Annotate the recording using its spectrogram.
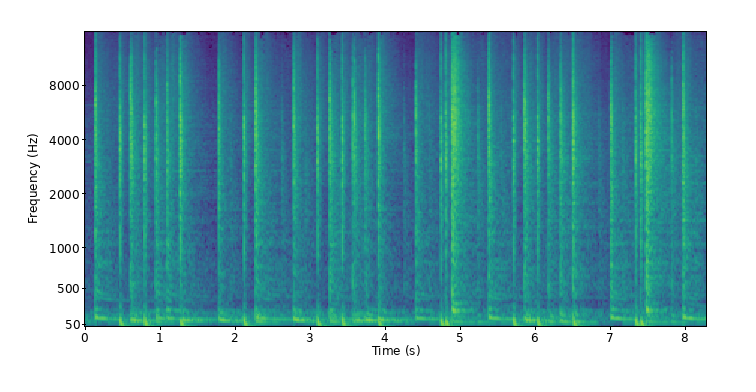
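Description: Rock drum kit playing a song intro in a post-grunge style: bass drum, snare and cymbal hits in a busy, steady rhythm over a low, sustained bass.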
